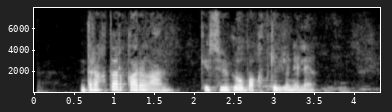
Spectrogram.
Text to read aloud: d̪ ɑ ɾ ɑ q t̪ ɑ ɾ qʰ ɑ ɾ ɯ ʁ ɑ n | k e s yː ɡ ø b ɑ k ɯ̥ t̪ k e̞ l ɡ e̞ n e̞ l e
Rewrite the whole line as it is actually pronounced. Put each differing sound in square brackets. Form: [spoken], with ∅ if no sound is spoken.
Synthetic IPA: d̪ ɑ ɾ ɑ q t̪ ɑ ɾ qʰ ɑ ɾ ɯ ʁ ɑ n | k e s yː ɡ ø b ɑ [q] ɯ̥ t̪ k e̞ l ɡ e̞ n e̞ l e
